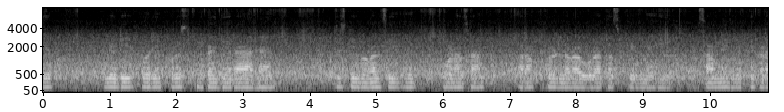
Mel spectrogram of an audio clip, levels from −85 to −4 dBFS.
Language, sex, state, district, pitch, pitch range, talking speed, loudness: Hindi, male, Bihar, Sitamarhi, 120 Hz, 115-125 Hz, 155 wpm, -26 LUFS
